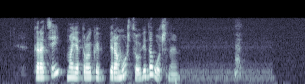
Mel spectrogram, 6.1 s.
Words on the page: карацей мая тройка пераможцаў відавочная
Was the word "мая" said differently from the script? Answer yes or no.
no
